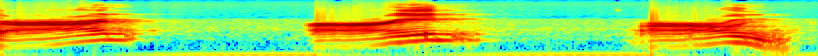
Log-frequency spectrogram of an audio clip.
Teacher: عین جو ہے اس کو اچھی طرح گلے کے درمیان سے نکالیں گے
